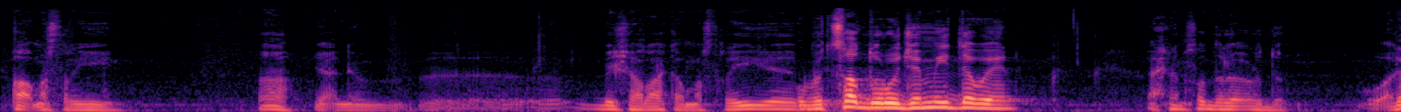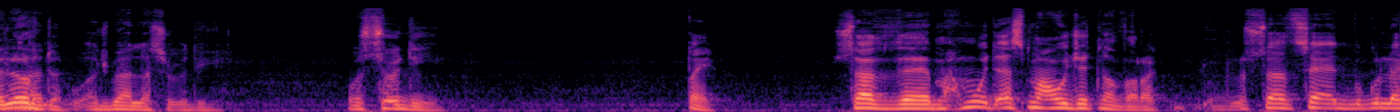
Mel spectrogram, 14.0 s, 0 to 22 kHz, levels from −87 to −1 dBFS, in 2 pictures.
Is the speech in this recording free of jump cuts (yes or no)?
yes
